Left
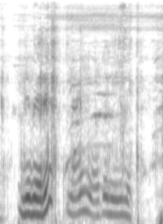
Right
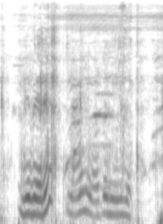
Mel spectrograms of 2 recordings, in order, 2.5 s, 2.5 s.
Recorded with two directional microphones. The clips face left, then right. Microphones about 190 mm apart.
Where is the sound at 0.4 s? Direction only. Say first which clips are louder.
Left 6 dB; 25° left (ahead or behind).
